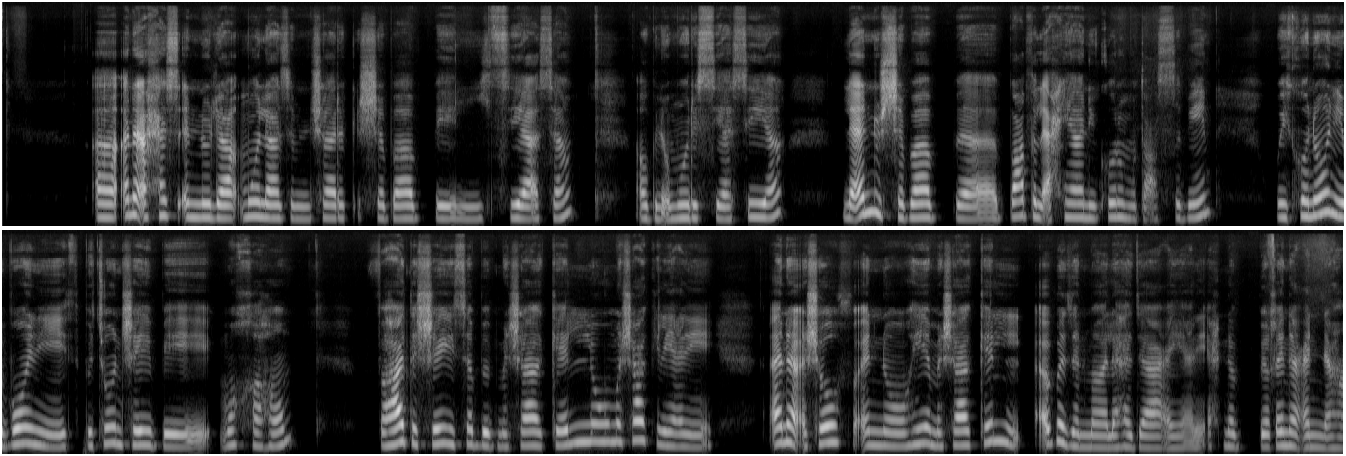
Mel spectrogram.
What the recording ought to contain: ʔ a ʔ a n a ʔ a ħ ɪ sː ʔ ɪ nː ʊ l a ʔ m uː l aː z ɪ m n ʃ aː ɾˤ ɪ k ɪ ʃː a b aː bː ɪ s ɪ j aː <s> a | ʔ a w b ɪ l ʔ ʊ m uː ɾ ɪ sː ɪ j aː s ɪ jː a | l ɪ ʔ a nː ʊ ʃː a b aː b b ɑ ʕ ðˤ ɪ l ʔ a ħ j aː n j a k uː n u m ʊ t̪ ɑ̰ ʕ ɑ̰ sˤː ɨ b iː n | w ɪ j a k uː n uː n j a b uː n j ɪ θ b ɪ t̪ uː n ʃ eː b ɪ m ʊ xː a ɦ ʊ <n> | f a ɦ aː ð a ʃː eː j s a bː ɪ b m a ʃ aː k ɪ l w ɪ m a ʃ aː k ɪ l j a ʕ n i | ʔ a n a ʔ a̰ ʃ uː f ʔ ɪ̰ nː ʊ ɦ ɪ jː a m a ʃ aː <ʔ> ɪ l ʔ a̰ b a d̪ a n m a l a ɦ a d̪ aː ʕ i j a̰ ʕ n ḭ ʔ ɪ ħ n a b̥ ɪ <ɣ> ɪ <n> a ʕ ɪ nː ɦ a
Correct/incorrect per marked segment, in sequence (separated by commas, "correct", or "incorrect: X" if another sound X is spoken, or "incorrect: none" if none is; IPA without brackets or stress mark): correct, incorrect: m, incorrect: k, correct, correct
